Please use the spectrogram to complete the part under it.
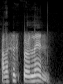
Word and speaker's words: Berlin: Du weißt, wie Deutsche Berlin aussprechen im Englischen, ne? – Berlin. – Nee, die sagen Berlin. – Ah, die sagen Berlin. Berlin. – Ja, weil sie denken, aha, im Deutschen ist es Berlin. – Ja. Also muss ich es im Englischen bestimmt umdrehen. – Ja, hätte ich auch tatsächlich vermutet. Ich finde, dass das auch eine gewisse Logik hat tatsächlich, weil im Englischen diese kurzen Wörter gerne auf der ersten Silbe betont werden.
